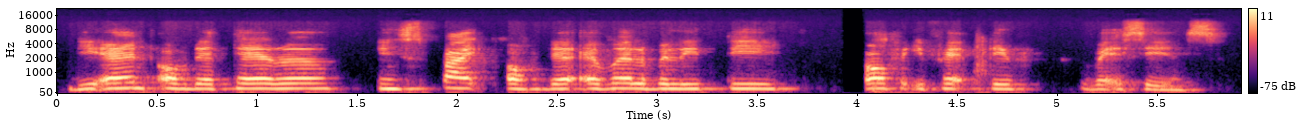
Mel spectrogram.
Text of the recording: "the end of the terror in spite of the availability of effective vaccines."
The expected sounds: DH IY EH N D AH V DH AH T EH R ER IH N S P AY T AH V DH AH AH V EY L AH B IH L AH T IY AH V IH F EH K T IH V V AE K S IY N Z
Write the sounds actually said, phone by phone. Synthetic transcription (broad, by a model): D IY EH N D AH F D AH T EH R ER IH N S P AY T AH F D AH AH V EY L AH B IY L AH T IY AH F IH F EH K T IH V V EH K S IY N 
